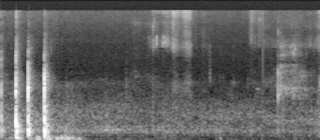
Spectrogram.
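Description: Four quick, sharp knocks within the first second, then only a faint steady background hiss.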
